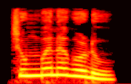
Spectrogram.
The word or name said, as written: ಚುಂಬನಗೊಡು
